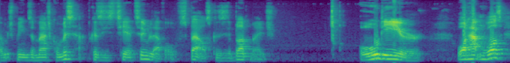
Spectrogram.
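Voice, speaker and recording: A man speaking as a game master, casually recounting a tabletop role-playing session in an animated, rambling way, stressing points and then trailing off. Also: medium pitch.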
